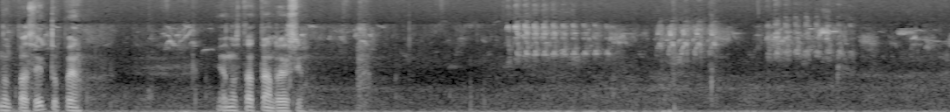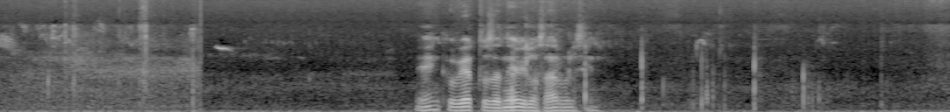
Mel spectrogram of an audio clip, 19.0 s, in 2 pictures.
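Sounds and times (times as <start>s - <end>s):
songbird singing high notes: 1.6s - 10.9s.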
